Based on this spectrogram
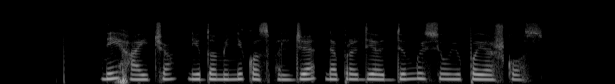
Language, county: Lithuanian, Šiauliai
